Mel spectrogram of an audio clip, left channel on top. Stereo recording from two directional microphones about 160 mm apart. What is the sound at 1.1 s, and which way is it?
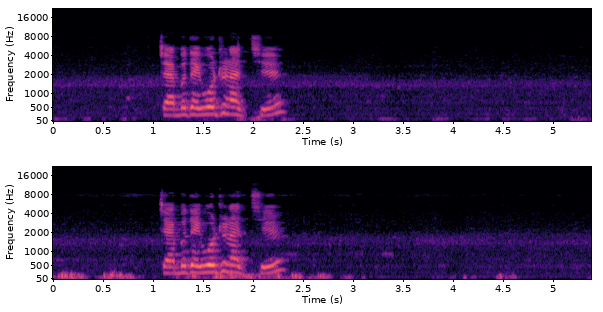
A woman's voice, 30° left (ahead or behind).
